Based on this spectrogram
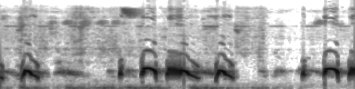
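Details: Spotted dove, a lure for wild doves, giving loud arched coos with a long drawn middle note and a soft purring tail, phrases spaced by short pauses; faint bird twitters above.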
